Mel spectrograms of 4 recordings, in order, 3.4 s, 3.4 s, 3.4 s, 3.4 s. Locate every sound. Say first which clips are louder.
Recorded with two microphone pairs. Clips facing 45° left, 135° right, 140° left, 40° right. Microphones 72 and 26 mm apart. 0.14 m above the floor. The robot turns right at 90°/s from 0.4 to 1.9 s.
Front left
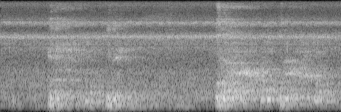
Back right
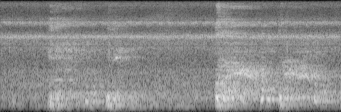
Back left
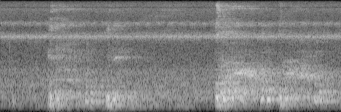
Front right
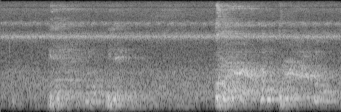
0.5 s a cough: even, back left 2 dB; 105° left, 4.5 m; by 3.4 s 130° right, 4.5 m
